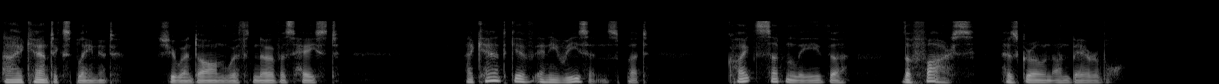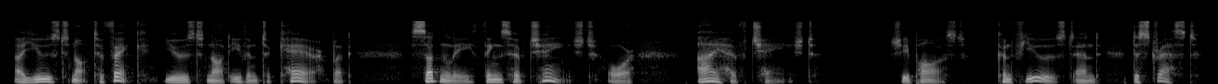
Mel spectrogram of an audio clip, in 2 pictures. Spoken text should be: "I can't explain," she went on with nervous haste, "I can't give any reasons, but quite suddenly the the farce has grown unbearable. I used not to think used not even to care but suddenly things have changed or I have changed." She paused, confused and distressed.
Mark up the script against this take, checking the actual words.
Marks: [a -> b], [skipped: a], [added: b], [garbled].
"I can't explain," [added: it] she went on with nervous haste, "I can't give any reasons, but quite suddenly the the farce has grown unbearable. I used not to think used not even to care but suddenly things have changed or I have changed." She paused, confused and distressed.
